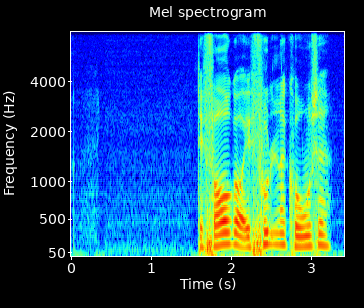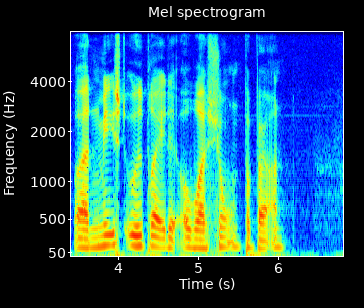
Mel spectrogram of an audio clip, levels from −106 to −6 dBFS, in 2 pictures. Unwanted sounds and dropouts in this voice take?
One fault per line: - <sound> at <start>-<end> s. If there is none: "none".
none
